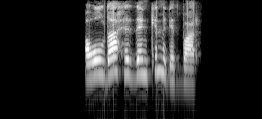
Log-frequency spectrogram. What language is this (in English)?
Bashkir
